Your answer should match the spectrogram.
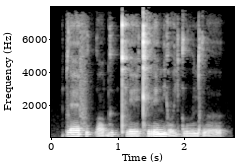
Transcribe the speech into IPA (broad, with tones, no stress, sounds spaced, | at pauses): p l ɛː˥˩ f u˥˩ k̚ w ɔː˩˦ b ɯː˥˩ k̚ pʰ l eː˧ kʰ r e˥˩ n j oː˩˦ j k w uː˧ n k w ɤː˨˩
